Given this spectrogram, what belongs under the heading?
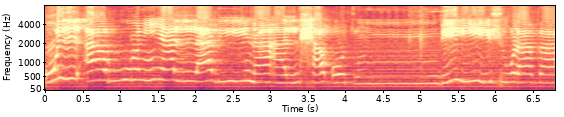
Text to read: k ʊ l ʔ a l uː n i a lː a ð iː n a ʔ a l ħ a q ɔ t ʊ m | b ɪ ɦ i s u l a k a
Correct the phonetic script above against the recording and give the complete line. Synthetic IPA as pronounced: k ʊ l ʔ a ɾ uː n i a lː a ð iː n a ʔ a l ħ a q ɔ t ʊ m | b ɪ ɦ i ʃ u ɾ a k a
